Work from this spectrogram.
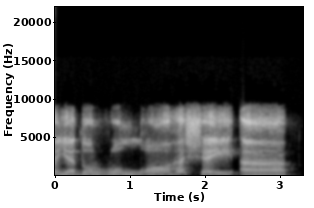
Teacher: ضاد را اور لام موٹا ہوگا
